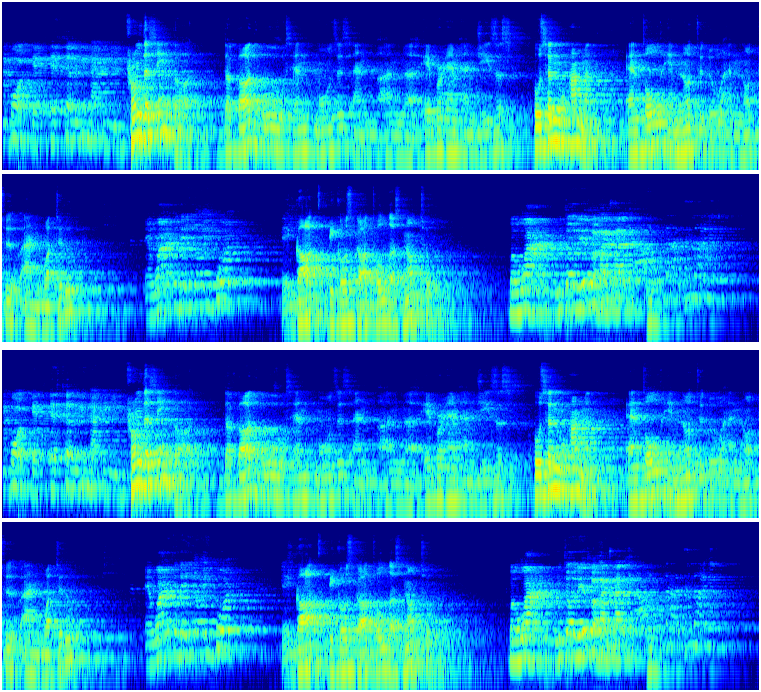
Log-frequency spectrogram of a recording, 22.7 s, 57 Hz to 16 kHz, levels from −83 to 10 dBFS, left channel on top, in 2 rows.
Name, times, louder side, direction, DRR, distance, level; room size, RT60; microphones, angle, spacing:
voice 1, 0.0-1.9 3.3-3.5 13.5-14.8 15.5-15.7 18.9-20.6, right 2 dB, 35° right, -4 dB, 0.6 m, -34 dB
voice 2, 1.6-2.9 3.2-7.6 8.0-8.8 9.3-12.5 15.5-17.9 21.0-21.1, equal, 10° left, 1 dB, 0.5 m, -30 dB
voice 3, 20.1-22.0, equal, 65° right, -4 dB, 1.8 m, -41 dB
12.0 x 4.5 x 3.9 m, 2.2 s
head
